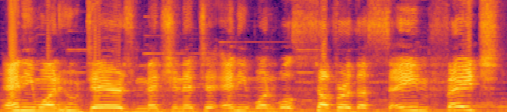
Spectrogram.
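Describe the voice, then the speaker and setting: Man playing a melodramatic, indignant high-voiced schoolgirl heroine. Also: steady tone, slow pace, sharp tone, faint music behind, exaggerated voice, low-quality recording. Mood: indignant, threatening. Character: melodramatic, vengeful teenage schoolgirl heroine of fan fiction.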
